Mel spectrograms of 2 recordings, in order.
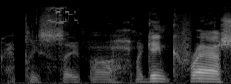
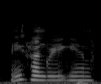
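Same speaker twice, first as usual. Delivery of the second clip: pet talk; 10 semitones higher, 5 dB quieter, faster than usual. Real, not acted. Talking to cat Gabby.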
